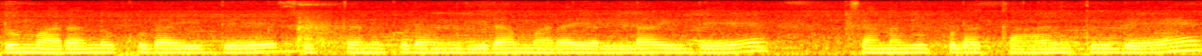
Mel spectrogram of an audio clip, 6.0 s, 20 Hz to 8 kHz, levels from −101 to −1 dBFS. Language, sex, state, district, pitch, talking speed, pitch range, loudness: Kannada, female, Karnataka, Shimoga, 160 Hz, 120 wpm, 155-160 Hz, -14 LUFS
